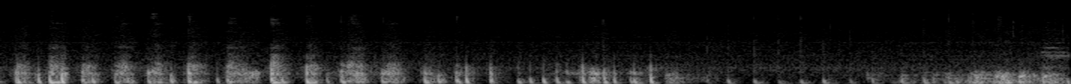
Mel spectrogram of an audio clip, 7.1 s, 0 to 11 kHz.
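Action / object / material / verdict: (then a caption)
tap / faux leather notebook cover / faux leather / none. A small, closed notebook with a grey-blue faux leather cover and stitched edges is held upright and tapped and scratched with fingertips and nails. A quick run of about 33 soft, dull, low thuds with no ring fades into lighter, quieter taps. It ends in a soft scratching rustle.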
